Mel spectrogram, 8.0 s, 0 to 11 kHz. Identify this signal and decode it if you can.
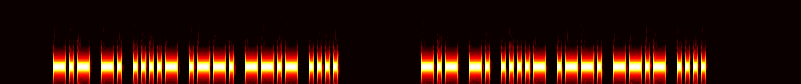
Morse code, heard as a keyed tone, about 30 wpm, 700 Hz. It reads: KN4PQH KN4PQH
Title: USA Call Signs - 6 Characters - Repeated 2x - 30wpm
